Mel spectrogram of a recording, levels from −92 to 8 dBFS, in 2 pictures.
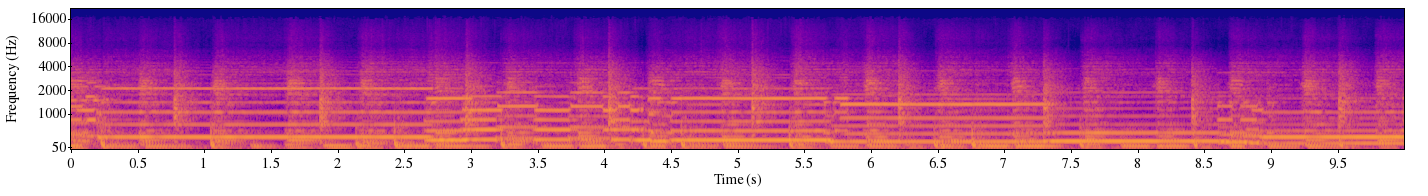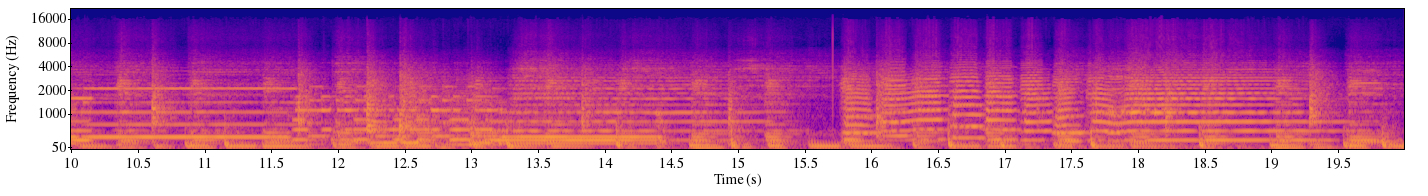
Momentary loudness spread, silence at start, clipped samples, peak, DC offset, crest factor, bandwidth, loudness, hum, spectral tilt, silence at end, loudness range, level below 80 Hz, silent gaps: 4 LU; 0 s; under 0.1%; -2 dBFS; under 0.1%; 16 dB; 15 kHz; -18 LUFS; none; -7 dB/octave; 0 s; 2 LU; -34 dBFS; none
